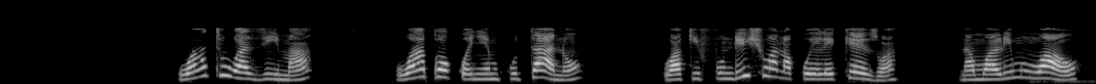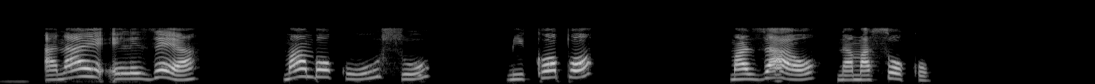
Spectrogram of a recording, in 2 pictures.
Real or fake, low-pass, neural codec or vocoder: real; 5.4 kHz; none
